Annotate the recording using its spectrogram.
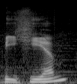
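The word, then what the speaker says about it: Beheeyem: I think that's how you pronounce it, Behem. It's kind of like a, it's kind of referencing BEM, which is like Bug-Eyed Monster.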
